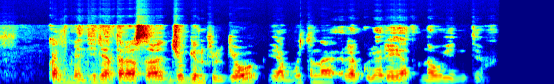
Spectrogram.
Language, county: Lithuanian, Šiauliai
